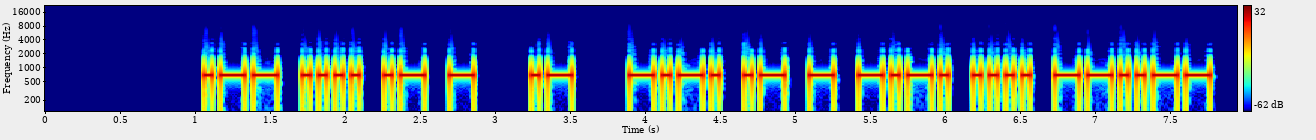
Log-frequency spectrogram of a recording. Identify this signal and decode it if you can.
Morse code, heard as a keyed tone, about 22 wpm, 700 Hz. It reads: WHAT A CATCH,
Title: Sentences from Top 1500 Words 22wpm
